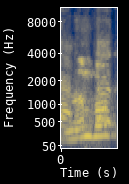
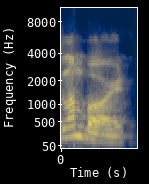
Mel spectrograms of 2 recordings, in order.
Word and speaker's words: Lombard: George Lumbard his name. George Lumbard. Oh, his name is George Lombard.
